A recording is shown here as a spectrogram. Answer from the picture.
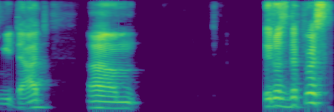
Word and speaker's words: Wydad: That's how they say it. I think so. I kept saying Wydad, but it's Wydad.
